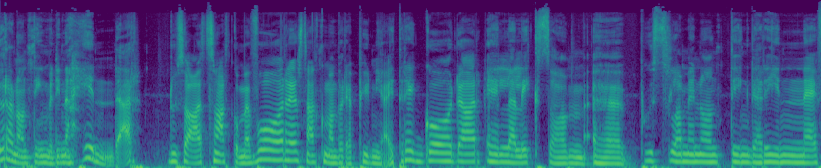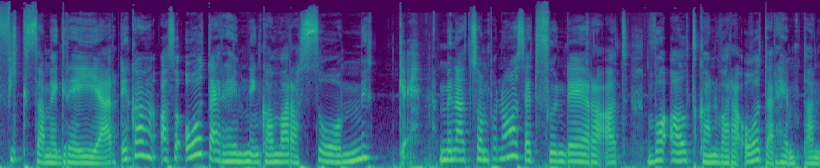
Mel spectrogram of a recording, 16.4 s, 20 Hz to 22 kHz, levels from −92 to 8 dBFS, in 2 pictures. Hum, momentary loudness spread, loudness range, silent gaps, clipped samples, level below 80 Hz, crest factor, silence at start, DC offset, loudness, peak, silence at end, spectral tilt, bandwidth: none; 4 LU; 1 LU; none; under 0.1%; -32 dBFS; 16 dB; 0 s; under 0.1%; -21 LUFS; -4 dBFS; 0 s; -5 dB/octave; 19.5 kHz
